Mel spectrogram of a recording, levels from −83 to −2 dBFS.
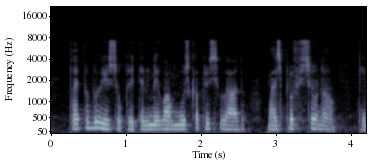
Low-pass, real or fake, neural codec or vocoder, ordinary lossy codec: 7.2 kHz; fake; codec, 16 kHz in and 24 kHz out, 1.1 kbps, FireRedTTS-2 codec; none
